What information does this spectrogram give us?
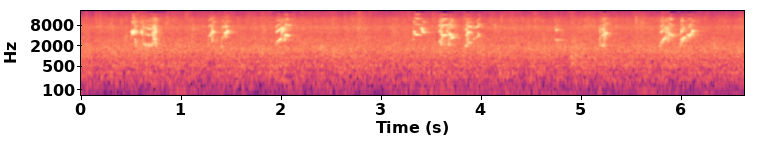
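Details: Lovebirds recorded with rain for training birds that stopped singing: short groups of piercing, high chirps in irregular bursts, some doubled and trilled, above a broad rushing rain noise.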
